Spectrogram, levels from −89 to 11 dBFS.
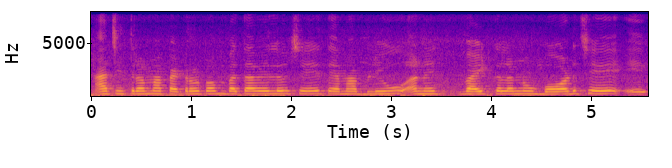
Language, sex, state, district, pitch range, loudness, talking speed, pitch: Gujarati, female, Gujarat, Gandhinagar, 245-265 Hz, -16 LUFS, 160 wpm, 255 Hz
